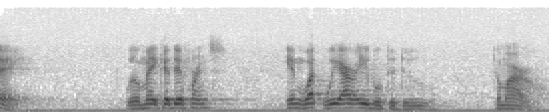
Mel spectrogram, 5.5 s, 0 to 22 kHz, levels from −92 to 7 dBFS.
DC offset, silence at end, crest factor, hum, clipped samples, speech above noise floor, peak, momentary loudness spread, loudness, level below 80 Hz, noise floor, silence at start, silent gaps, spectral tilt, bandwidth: under 0.1%; 0 s; 20 dB; none; under 0.1%; 20 dB; -6 dBFS; 25 LU; -25 LUFS; -44 dBFS; -45 dBFS; 0 s; none; -7 dB/octave; 17 kHz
